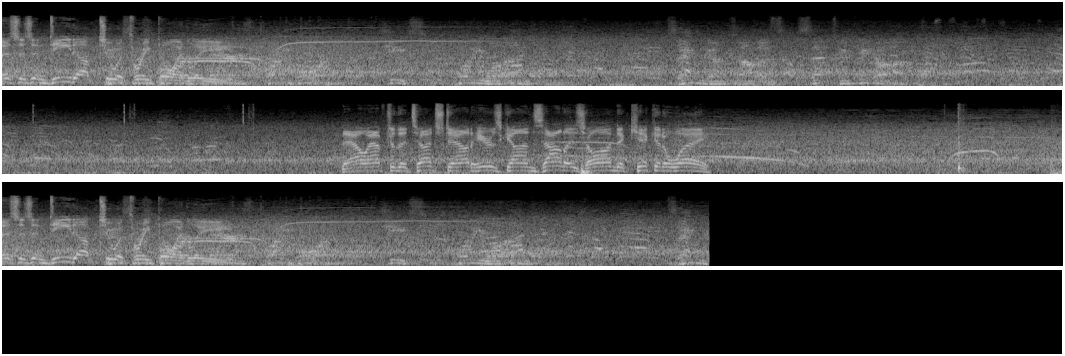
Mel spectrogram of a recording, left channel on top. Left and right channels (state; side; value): drops out; right; at 7.1 s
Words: is indeed up to a 3-point lead. 24, Chiefs 21. Zane Gonzalez set to kick off. Now after the touchdown, here's Gonzalez on to kick it away.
